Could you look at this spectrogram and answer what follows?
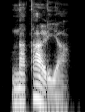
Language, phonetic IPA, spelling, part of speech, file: Polish, [naˈtalʲja], Natalia, proper noun, Pl-Natalia.ogg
